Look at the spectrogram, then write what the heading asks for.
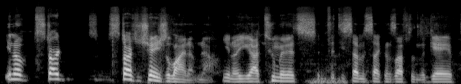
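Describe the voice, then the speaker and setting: A man's voice: mid-range voice, very animated, fast talker, fairly bright tone. An American man giving casual, opinionated color commentary on a live basketball game in a conversational way.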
